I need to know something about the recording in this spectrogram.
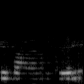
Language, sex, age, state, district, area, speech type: Hindi, female, 18-30, Rajasthan, Jaipur, urban, conversation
